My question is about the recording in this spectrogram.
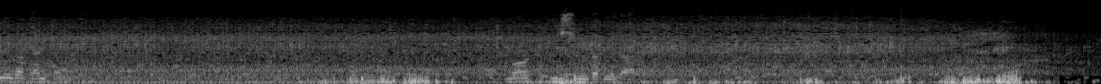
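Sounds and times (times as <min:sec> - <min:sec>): wind rumbling on microphone: 0:03.1 - 0:11.0.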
